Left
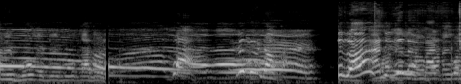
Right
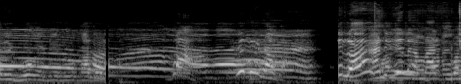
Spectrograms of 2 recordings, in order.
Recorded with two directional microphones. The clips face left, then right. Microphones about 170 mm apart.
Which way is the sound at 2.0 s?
5° left (ahead or behind).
